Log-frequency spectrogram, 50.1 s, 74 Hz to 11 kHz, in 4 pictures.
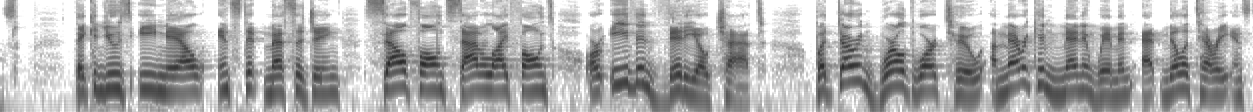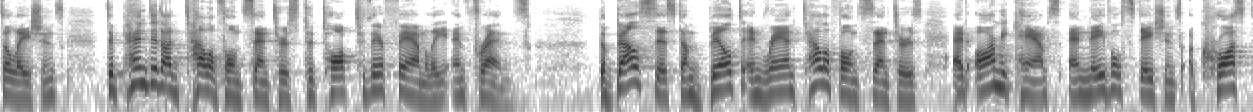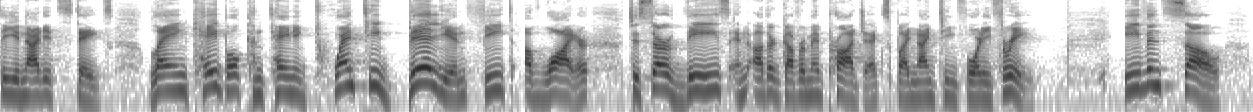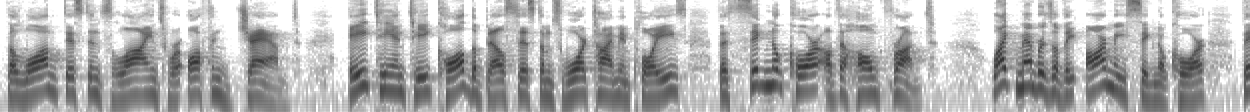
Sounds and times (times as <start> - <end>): Speech: 0.0 - 0.2, 0.8 - 17.9, 18.5 - 35.4, 36.3 - 50.0.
